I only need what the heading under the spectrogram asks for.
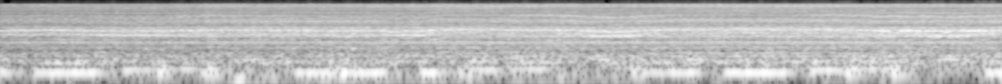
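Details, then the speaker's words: RC car winch on a third-channel winch controller, holding the line under load: a thin high buzz with a low pulsing motor growl, only because a small voltage is reaching the motor. "you can hear the the motors growling a bit but that's purely because there's only a small amount of voltage going to that"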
